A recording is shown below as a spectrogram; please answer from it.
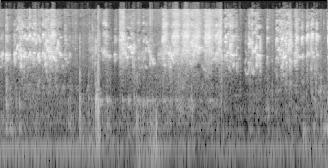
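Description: Budgerigars chattering almost nonstop, a dense mix of scratchy warbles and sharp squawks from several birds at once, with a few brief pauses.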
